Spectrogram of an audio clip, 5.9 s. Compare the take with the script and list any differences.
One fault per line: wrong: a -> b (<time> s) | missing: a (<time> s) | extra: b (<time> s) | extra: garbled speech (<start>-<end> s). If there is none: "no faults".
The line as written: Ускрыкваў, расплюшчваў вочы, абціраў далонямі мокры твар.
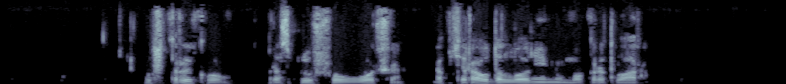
no faults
